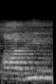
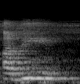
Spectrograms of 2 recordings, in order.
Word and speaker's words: अधीन: हम कुछ अशुद्धियां कर देते हैं, जैसे आधीन बोलते हैं। आधीन क्या है? रोंगे। क्या होगा? अधीन।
